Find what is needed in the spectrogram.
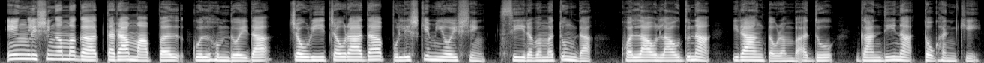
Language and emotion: Manipuri, neutral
